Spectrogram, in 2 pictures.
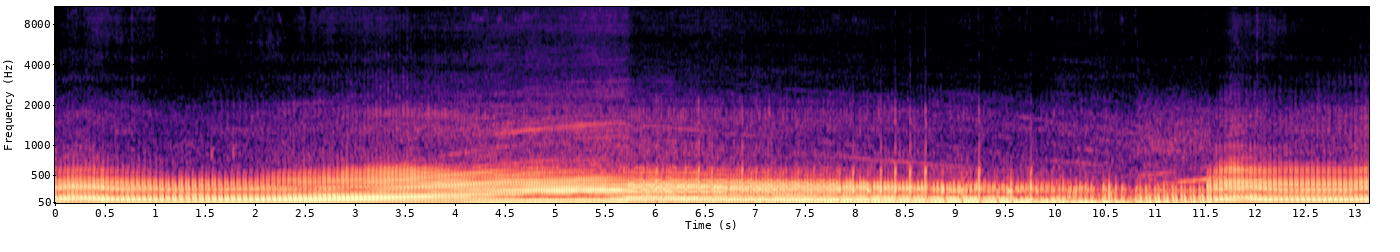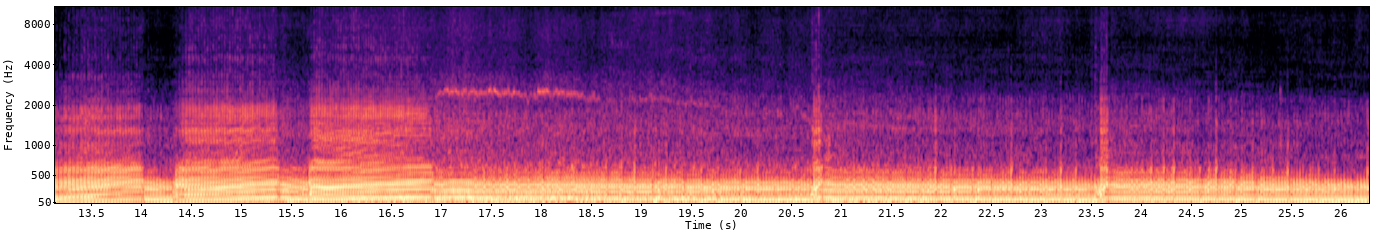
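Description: Yamaha FZ-07's parallel-twin engine through a Leo Vince full exhaust while riding, very loud. The revs climb and fall through the gears, with a run of quick rev blips about halfway through and a long steady drop in revs near the end.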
